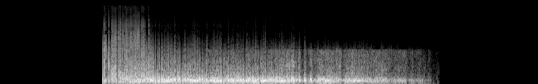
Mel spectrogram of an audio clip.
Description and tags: Mudstick Explosion1
Mudstick means that I hit a stick into a muddy spot and digitally edited the resulting sound. The 101 Sound FX Collection.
